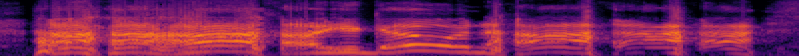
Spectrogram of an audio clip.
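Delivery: acted, very loud, very high emphatic laughter. Retelling how an annoyed rival greets the captain: imitating Kaneda's emphatic laugh. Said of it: "really, really emphatically going".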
